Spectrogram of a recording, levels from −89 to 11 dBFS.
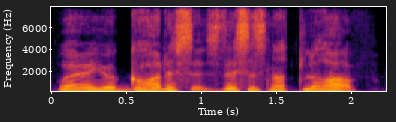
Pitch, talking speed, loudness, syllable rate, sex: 185 Hz, 215 wpm, -14 LUFS, 6.0 syllables/s, male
